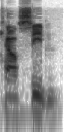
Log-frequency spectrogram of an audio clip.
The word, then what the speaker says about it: Chalcedon: to start off with: is this pronounced Chalcedon or Chalcedon? I've heard it both ways. Yeah, and I've heard it both ways, and I think the more proper way of saying it in English is Chalcedon.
